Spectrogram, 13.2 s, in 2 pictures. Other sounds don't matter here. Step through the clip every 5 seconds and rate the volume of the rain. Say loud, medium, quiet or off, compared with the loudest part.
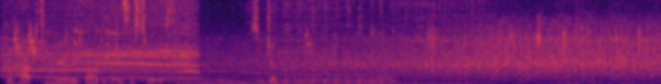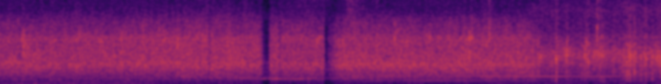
medium, loud, loud.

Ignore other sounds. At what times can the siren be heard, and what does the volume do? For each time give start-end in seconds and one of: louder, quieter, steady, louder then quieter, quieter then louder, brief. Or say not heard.
0.0-13.1 quieter then louder.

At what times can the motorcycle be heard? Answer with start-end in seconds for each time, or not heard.
2.5-4.9.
